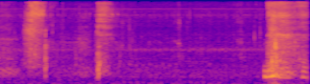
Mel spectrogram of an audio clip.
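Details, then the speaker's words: A small dog sneezing while excited and "smiling," as it habitually does: three short, sharp nasal bursts, the last loudest, with quiet room between. "This is my dog, Princess, and whenever she gets excited, she smiles and she sneezes. Don't you, baby girl?"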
